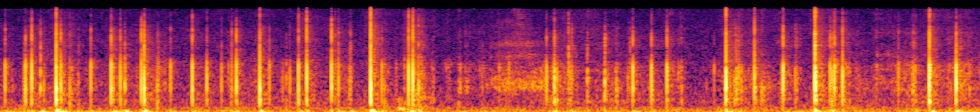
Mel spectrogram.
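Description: Long dark nails and fingertips scratch and tap the back panel of a small round brown faux leather bag, moving toward its top edge by the end. Many quick, sharp clicks and taps ring out over a soft, bright scratching hiss, with a quieter stretch of scratching around the middle.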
